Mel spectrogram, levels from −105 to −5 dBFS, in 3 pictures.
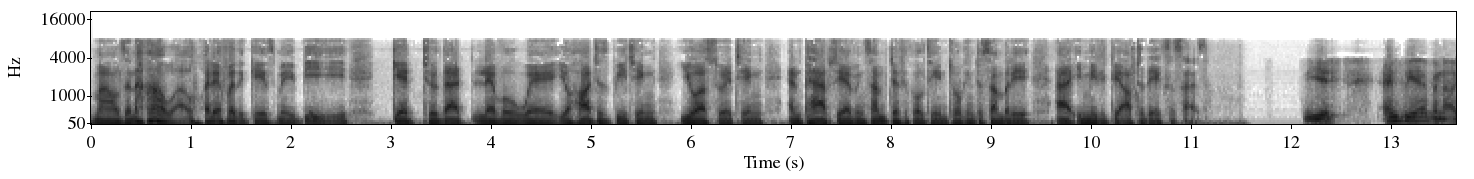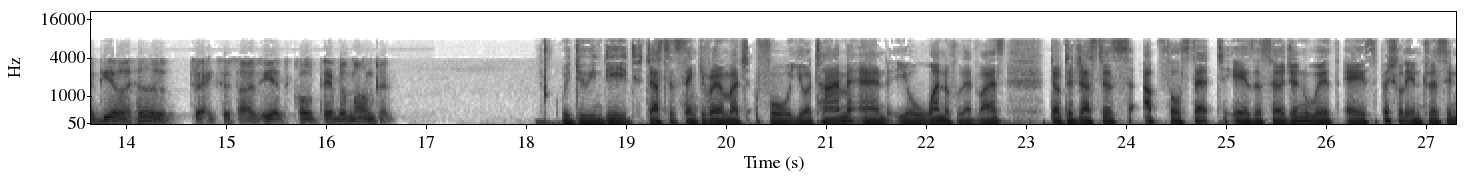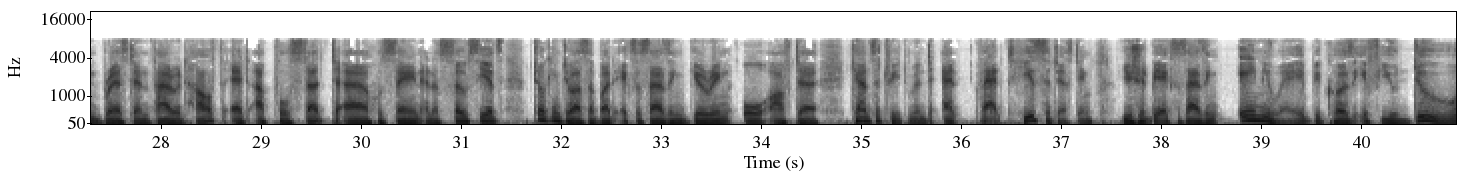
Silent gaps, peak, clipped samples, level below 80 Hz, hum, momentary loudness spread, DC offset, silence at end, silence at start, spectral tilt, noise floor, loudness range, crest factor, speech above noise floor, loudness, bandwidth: none; -6 dBFS; under 0.1%; -32 dBFS; none; 7 LU; under 0.1%; 0 s; 0 s; -6 dB/octave; -73 dBFS; 4 LU; 14 dB; 53 dB; -21 LUFS; 8 kHz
